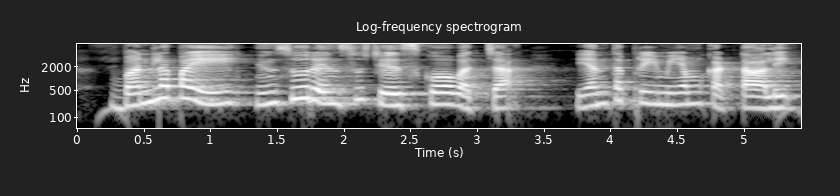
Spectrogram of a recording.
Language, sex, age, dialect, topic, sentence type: Telugu, female, 36-40, Southern, banking, question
